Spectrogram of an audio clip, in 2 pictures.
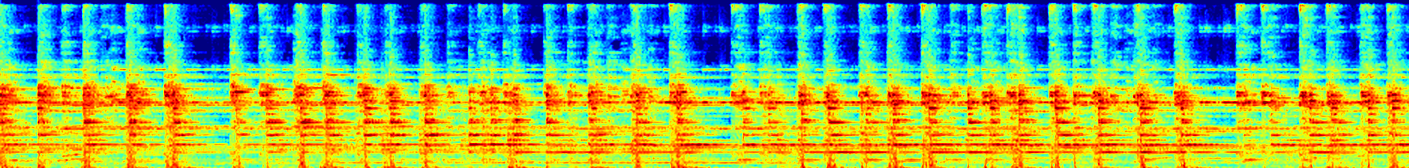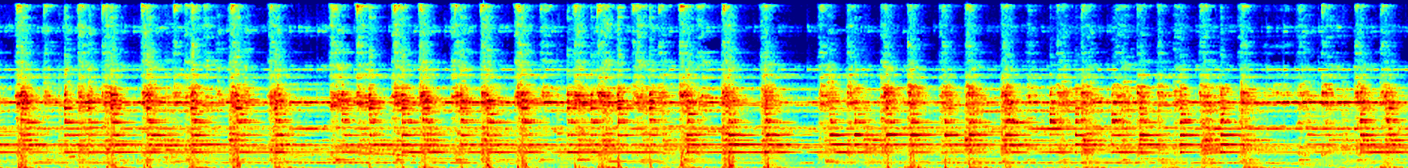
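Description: Temple bells ringing continuously with clanging percussion strikes in a fast, steady rhythm during Hindu arati worship. A long held note sounds three times over it, each for about four seconds.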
